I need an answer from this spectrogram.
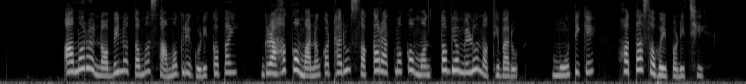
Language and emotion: Odia, sad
